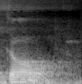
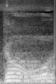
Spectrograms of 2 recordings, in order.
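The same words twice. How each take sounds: First: It is said with little force. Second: It is said with strong force.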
